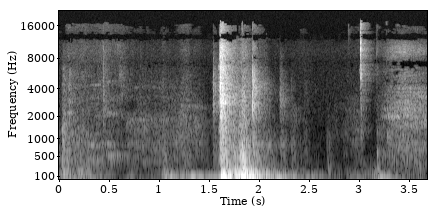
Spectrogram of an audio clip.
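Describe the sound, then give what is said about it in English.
A door swings shut with one solid, fairly loud thud, followed by a short rattle as it settles. Faint background murmuring can be heard before and after. “i'm laughing because my kids are laughing in the background and they didn't close the door um, hold on”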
